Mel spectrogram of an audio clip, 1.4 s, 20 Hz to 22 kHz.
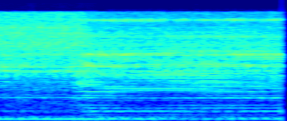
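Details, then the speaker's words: Plunge milling with single-insert hog shear at 20 inches a minute feed-in, reduced from 30 after hogging down, high-pressure coolant on: steady low drone, even tone, no chatter or squeal, bogging down only slightly; normal cut. "Much better. That sounds pretty good. Bogging down a little, but I'm willing to let this run."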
